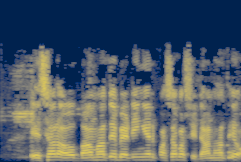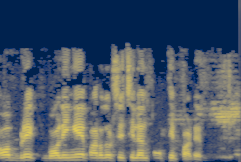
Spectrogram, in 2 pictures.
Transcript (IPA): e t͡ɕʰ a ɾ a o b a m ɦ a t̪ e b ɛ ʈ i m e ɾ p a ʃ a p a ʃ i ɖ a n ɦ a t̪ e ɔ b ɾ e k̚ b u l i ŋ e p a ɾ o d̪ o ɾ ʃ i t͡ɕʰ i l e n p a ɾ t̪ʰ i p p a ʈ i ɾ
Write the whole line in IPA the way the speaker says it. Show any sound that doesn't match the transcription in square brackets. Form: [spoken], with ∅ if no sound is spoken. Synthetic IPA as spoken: e t͡ɕʰ a ɾ a o b a m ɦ a t̪ e b ɛ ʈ i [ŋ] e ɾ p a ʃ a p a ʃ i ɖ a n ɦ a t̪ e ɔ b ɾ e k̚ b [ɔ] l i ŋ e p a ɾ o d̪ o ɾ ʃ i t͡ɕʰ i l e n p a ɾ t̪ʰ i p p a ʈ [e] ɾ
